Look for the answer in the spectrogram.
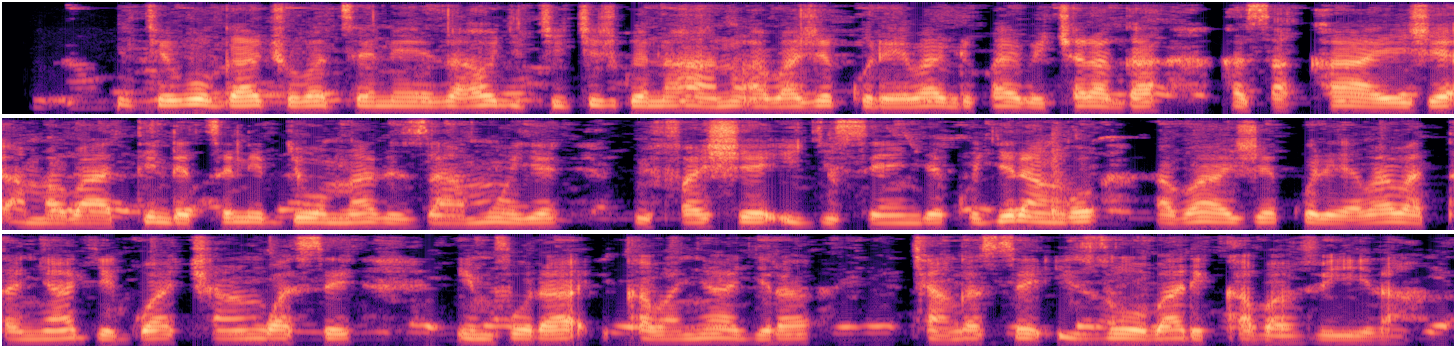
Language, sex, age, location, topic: Kinyarwanda, male, 25-35, Musanze, government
